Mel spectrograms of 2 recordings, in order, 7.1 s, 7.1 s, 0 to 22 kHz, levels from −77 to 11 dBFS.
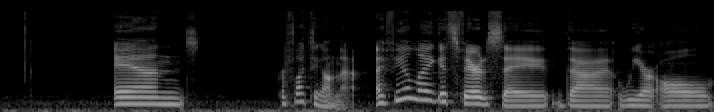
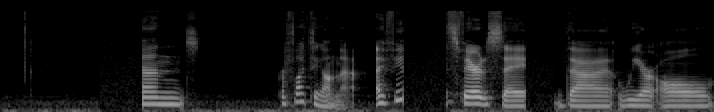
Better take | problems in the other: first | audio cutting out; at 1 s, at 4 s and at 5 s

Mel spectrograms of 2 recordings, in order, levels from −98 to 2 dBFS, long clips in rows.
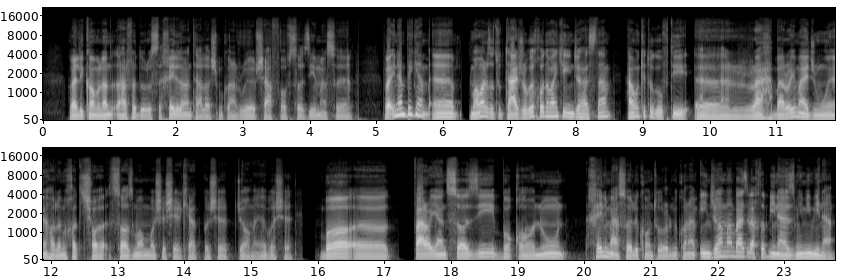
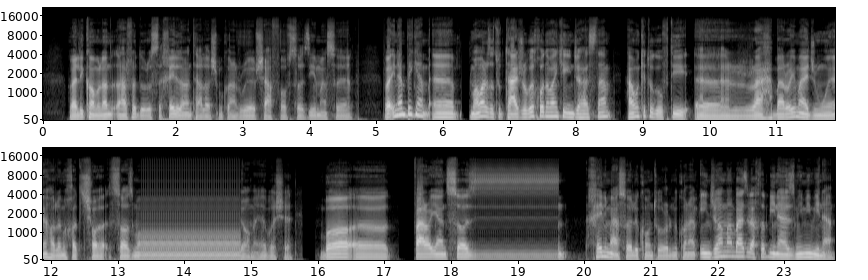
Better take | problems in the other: first | audio freezing; at 13 s for 1.5 s and at 18 s for 1 s

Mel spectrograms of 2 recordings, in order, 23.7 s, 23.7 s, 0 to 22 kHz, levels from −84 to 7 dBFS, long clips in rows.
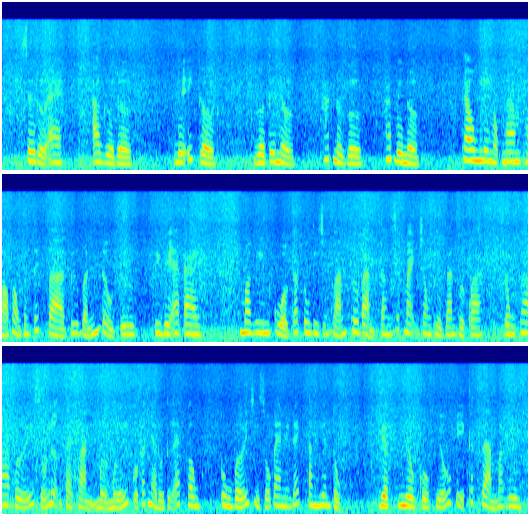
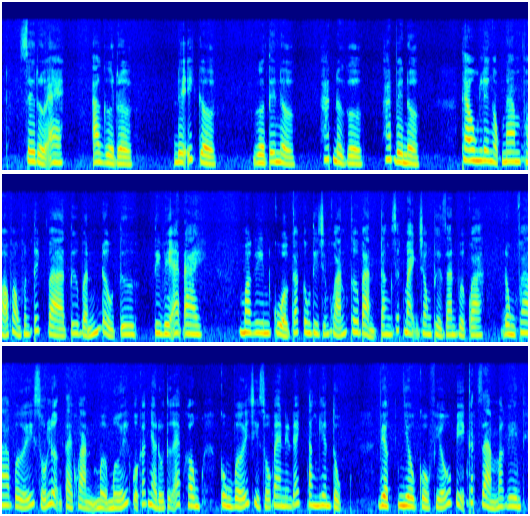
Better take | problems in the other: second | hiss; loud; throughout; 5 dB below the speech; faint in the second

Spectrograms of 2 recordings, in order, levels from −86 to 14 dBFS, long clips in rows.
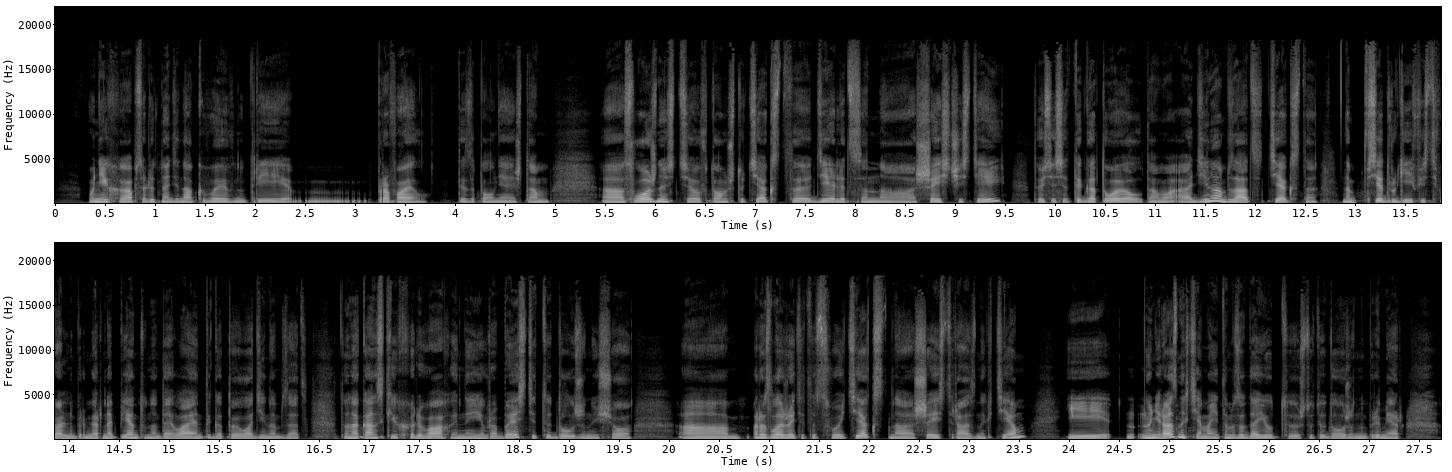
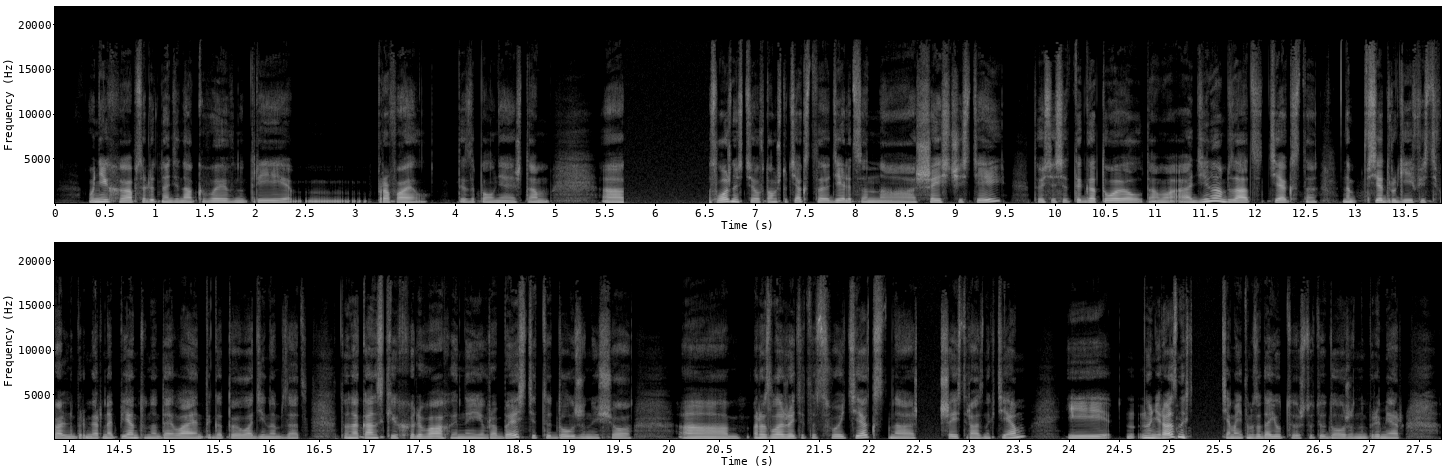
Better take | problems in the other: first | audio freezing; at 5.5 s for 1 s, at 22 s and at 25 s

